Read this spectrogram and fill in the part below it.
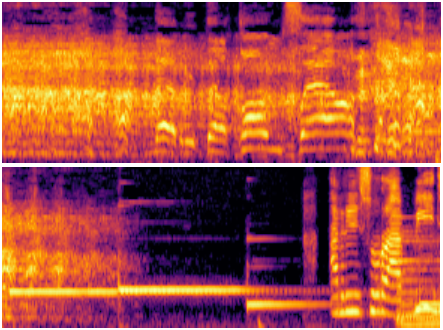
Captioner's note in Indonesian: tertawa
